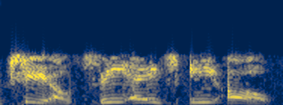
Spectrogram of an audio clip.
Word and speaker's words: Chio: Cheo is how you pronounce it. Long E, long O.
